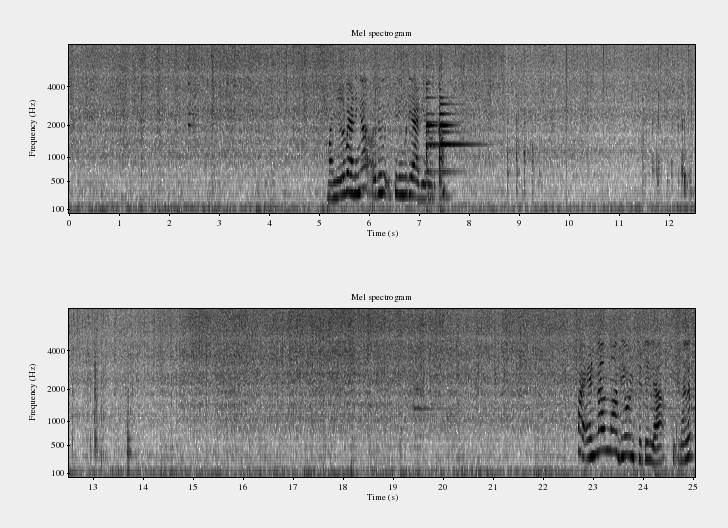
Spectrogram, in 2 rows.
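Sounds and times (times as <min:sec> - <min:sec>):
vegetables sizzling in oil: 0:00.0 - 0:25.0
spatula tapping and scraping a pan: 0:07.2 - 0:09.5, 0:11.4 - 0:13.9, 0:19.4 - 0:20.3.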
